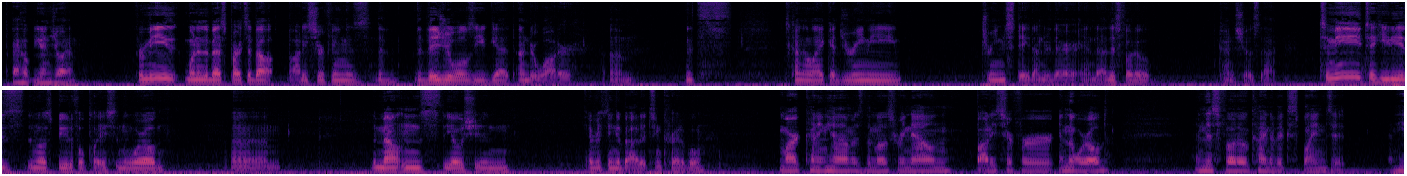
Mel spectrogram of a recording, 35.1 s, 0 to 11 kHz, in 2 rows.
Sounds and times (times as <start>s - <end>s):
Speech: 0.0s - 1.0s, 1.7s - 7.9s, 8.6s - 9.1s, 9.8s - 11.2s, 12.2s - 14.4s, 15.2s - 15.9s, 16.5s - 19.6s, 20.4s - 21.0s, 22.2s - 24.0s, 24.8s - 26.4s, 27.3s - 31.4s, 32.4s - 34.3s.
